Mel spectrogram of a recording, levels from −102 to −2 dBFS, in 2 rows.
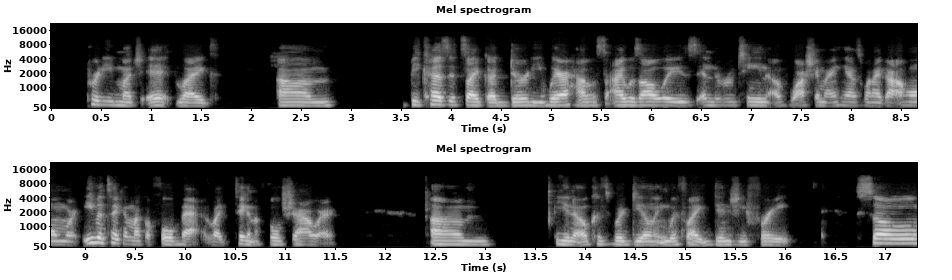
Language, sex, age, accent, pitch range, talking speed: English, female, 20-39, American, 150-175 Hz, 165 wpm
